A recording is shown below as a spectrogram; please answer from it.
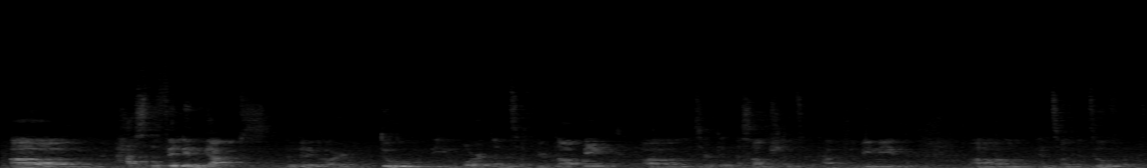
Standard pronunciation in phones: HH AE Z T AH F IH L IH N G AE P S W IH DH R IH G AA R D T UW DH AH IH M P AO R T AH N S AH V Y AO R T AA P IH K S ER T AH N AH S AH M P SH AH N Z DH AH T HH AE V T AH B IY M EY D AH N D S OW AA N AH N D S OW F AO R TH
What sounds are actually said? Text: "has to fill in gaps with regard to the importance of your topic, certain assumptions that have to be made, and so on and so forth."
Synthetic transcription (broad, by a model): HH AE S T AH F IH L IH N G AE P S W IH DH R IH G AA R D T UW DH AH IH M P AO R T AH N S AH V Y AO R T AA P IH K S ER T AH N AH S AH M P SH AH N S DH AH T HH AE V T AH B IY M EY D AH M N S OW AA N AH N S OW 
